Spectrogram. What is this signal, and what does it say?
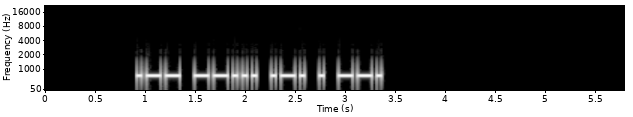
Morse code, heard as a keyed tone, about 25 wpm, 700 Hz. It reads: W7REG
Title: USA Call Signs 25wpm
